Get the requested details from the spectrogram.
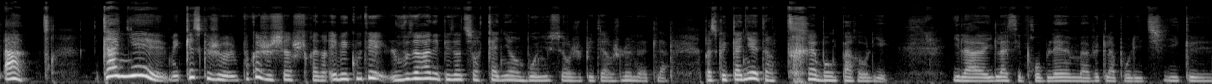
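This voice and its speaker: A woman's voice: lowish voice, gravelly, warm tone, husky. A woman, an astrologer chatting casually and self-mockingly, thinking aloud with many fillers. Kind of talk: casual chat to camera.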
